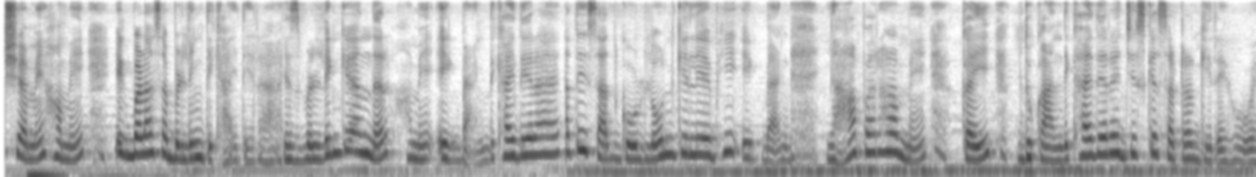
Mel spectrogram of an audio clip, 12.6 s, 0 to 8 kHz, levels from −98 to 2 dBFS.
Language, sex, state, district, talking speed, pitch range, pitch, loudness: Hindi, female, Andhra Pradesh, Chittoor, 220 wpm, 200-275 Hz, 225 Hz, -35 LUFS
